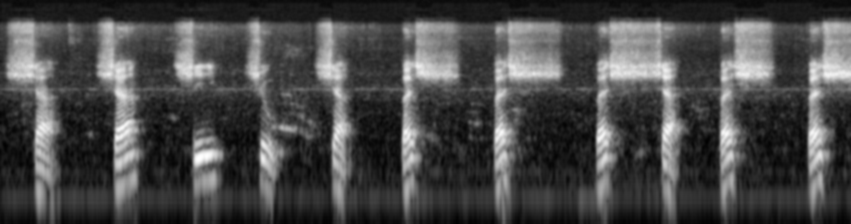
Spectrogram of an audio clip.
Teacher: Ketika bash, itu kita angkat lidah kita cuman nggak sampai nempel. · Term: huruf shin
